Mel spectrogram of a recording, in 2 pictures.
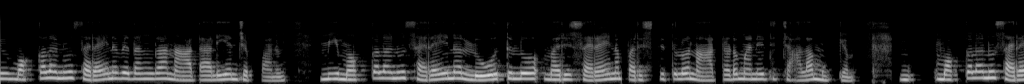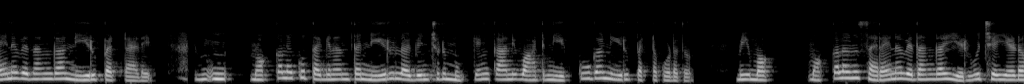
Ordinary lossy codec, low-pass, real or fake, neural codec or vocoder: none; none; real; none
